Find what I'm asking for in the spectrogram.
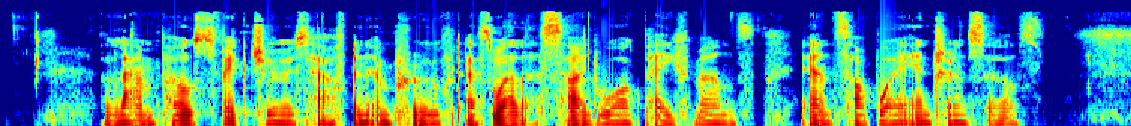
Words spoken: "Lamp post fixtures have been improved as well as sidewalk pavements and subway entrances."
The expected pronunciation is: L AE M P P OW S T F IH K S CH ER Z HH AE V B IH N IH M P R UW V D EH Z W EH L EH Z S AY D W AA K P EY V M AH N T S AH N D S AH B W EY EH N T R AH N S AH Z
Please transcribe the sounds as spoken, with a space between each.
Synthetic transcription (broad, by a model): L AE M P P OW S T F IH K CH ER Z HH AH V B IH N IH M P R UW V D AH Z W EH L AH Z S AY D W AA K P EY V M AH N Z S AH N S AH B W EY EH N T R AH N S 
